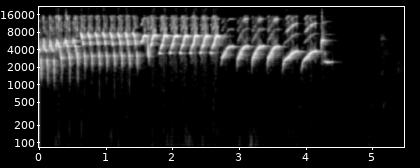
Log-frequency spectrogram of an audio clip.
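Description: A small bird sings a fast, loud trilling song close by.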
